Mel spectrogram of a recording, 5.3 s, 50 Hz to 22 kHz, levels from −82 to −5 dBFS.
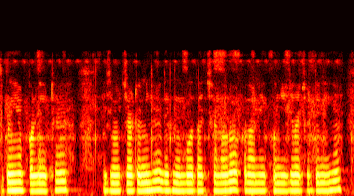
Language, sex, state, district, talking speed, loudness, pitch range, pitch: Maithili, male, Bihar, Supaul, 160 wpm, -15 LUFS, 160-170 Hz, 160 Hz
